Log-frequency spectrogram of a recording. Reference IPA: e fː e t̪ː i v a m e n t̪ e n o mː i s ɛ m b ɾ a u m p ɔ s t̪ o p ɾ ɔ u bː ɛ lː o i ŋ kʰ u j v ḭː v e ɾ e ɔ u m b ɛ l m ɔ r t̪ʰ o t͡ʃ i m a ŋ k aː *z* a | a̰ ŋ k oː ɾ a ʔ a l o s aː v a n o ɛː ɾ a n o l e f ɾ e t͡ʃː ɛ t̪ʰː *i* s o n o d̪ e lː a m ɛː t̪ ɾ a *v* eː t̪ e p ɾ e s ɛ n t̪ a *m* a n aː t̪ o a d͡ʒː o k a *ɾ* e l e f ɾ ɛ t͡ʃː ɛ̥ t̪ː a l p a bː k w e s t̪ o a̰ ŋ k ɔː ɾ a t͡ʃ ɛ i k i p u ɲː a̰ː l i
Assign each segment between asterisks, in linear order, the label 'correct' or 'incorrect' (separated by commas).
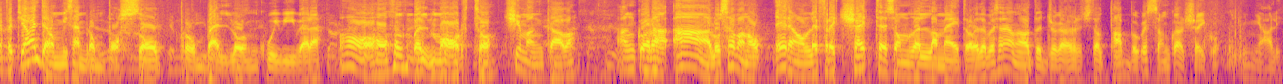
incorrect, incorrect, correct, incorrect, correct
